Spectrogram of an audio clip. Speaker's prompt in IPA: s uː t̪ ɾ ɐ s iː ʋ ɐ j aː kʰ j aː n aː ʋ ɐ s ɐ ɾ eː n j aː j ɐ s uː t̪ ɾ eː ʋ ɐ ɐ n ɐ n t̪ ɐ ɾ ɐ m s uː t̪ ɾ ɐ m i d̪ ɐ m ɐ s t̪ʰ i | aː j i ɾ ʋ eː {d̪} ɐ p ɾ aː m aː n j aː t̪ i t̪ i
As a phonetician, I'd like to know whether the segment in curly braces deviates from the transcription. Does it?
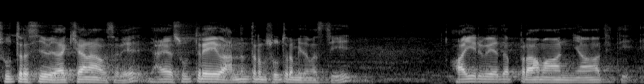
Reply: no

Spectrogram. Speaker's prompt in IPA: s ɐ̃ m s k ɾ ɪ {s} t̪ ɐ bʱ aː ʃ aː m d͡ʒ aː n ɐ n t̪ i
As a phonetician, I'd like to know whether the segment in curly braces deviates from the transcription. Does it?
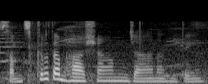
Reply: yes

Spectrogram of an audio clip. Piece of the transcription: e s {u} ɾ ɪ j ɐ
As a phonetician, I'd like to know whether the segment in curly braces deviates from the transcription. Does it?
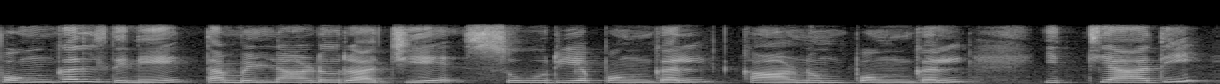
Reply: yes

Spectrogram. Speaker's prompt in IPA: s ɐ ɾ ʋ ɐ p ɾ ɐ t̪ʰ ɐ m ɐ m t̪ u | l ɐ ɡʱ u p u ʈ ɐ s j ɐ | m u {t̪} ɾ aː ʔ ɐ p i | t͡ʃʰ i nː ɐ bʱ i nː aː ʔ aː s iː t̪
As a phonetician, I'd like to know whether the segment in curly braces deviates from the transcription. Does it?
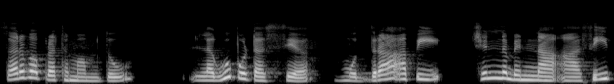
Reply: yes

